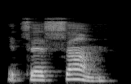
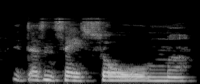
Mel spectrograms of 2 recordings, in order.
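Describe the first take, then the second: First: "some" said with a short u sound; right vowel. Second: "som" said with a long o like home; wrong vowel. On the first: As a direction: say "some" like sum, short and quick. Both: Shown as a demonstration.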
